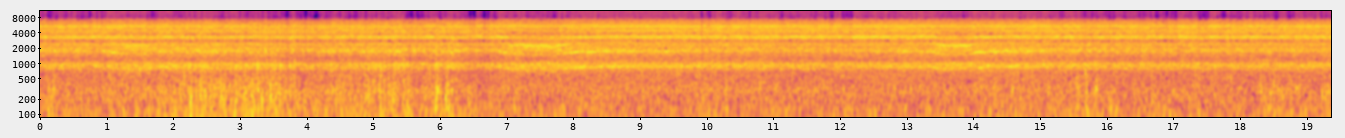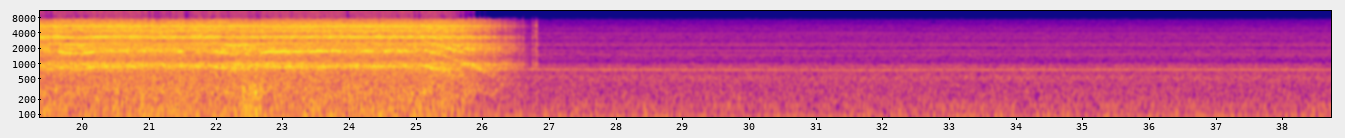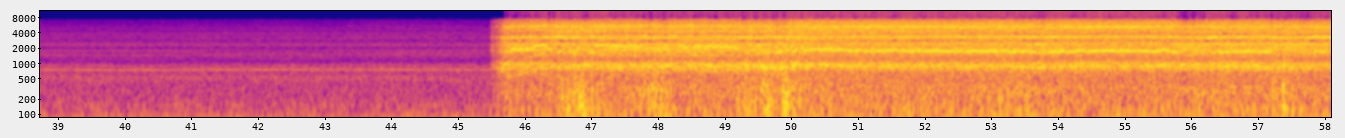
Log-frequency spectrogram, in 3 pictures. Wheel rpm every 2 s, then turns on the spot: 230, 230, 230, 230, 230, 230, 230, 230, 230, 230, 230, 230, 200, 0, 0, 0, 0, 0, 0, 0, 0, 0, 10, 190, 210, 240, 230, 230, 230.
none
